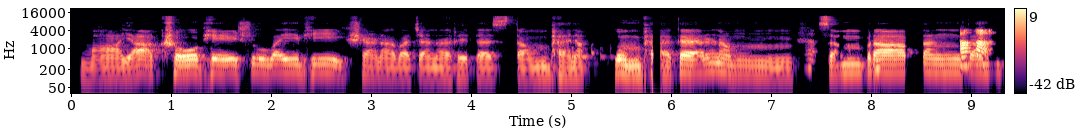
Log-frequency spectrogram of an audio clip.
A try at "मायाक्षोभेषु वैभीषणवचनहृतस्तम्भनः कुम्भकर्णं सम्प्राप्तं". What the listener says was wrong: Ulta, the tune ulta.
